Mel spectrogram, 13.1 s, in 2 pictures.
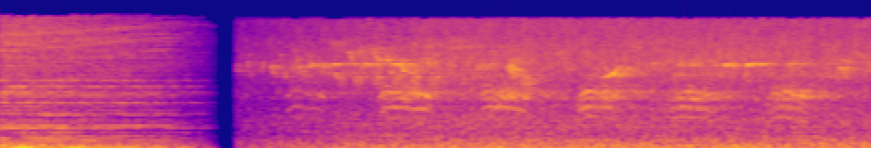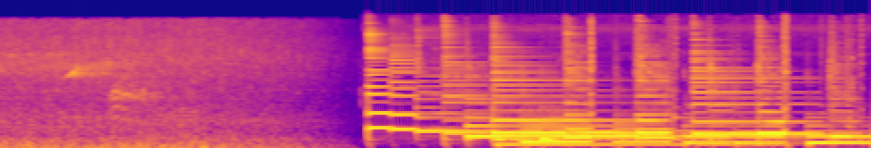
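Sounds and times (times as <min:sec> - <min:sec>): higher bird chirps: 0:01.8 - 0:07.8
background noise: 0:01.8 - 0:11.4
bird calling: 0:01.9 - 0:08.2.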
